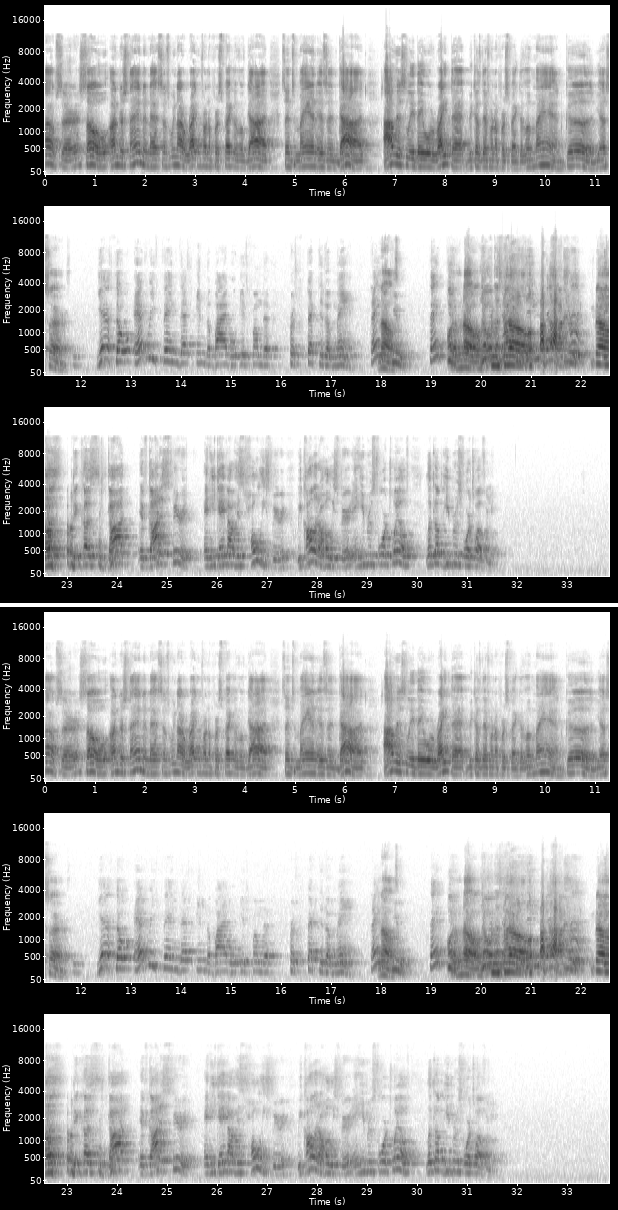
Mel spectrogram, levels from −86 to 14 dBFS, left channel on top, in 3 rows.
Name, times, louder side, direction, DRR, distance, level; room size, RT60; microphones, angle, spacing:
voice 1, 0.0-6.4 6.8-11.7 18.0-18.3 19.4-21.8 22.3-23.2, left 3 dB, 30° left, 1.2 m, -23 dB
voice 2, 12.3-15.8 16.2-17.4 17.8-18.5 19.0-19.5 20.0-22.0 23.6-23.9, left 1 dB, 55° left, 2.2 m, -31 dB
voice 3, 19.3-20.9 21.3-21.9 22.5-22.8 23.1-24.2 24.4-25.4 25.7-29.8 30.2-31.5, left 2 dB, 75° left, 3.2 m, -28 dB
24.0 x 10.5 x 5.7 m
head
